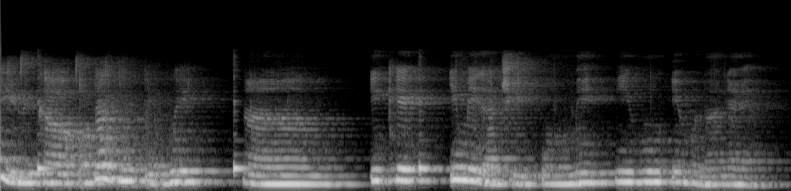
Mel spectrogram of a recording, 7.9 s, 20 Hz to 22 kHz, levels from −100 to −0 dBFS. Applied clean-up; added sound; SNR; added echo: none; Cowbell; 12 dB; reverberation time 1.0 s.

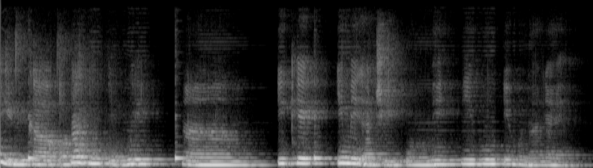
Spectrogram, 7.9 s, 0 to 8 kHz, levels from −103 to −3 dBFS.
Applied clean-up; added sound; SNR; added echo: neural separator model SepFormer DNS4.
